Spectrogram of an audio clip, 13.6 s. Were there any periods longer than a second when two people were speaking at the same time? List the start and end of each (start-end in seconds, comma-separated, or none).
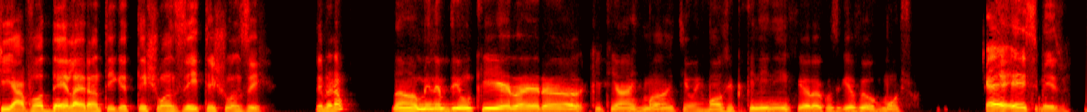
none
